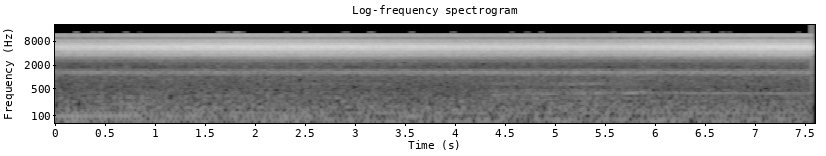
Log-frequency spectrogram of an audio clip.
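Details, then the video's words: A June 2021 chorus of cicadas in Rockville, Maryland, USA: a continuous sizzling drone of high insect song, nearly level in volume, with a soft constant tone and faint low rumble beneath. "Cicadas song || Cicada's chorus song"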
